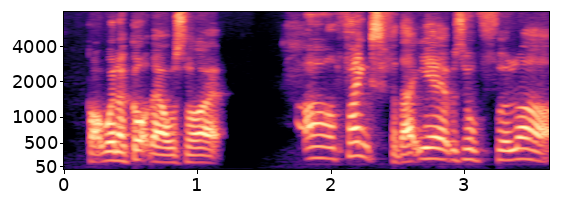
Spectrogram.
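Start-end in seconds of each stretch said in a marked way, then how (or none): 1.8-3.7 acted, excessively courteous, sugary politeness. Retelling own reply after a wasted trip: imitating own over-polite reply. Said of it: "over polite".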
